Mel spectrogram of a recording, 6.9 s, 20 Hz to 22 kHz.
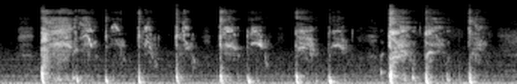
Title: #71 - very tight chested coughing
